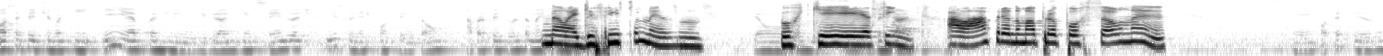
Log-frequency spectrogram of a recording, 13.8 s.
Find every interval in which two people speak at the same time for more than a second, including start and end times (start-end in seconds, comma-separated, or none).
7.8-9.6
